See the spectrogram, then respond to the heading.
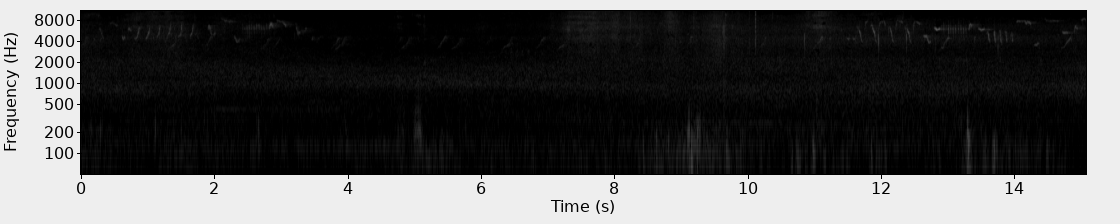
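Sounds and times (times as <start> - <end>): small bird chirping: 4.8 - 15.0.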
